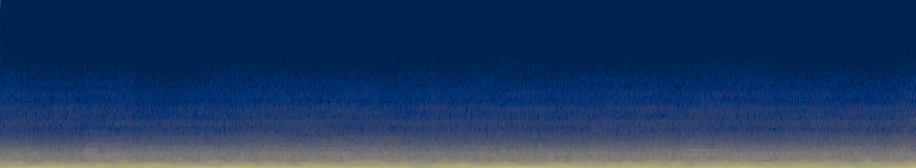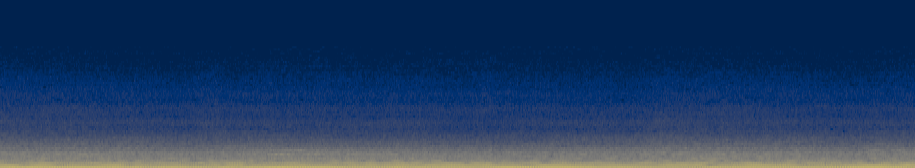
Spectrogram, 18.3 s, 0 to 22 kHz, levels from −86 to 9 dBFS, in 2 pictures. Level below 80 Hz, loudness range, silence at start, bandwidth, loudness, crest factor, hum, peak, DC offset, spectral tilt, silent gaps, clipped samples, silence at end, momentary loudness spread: -28 dBFS; 2 LU; 0 s; 5 kHz; -20 LUFS; 12 dB; none; -6 dBFS; under 0.1%; -10 dB/octave; none; under 0.1%; 0 s; 3 LU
